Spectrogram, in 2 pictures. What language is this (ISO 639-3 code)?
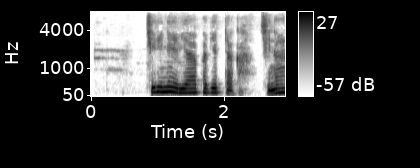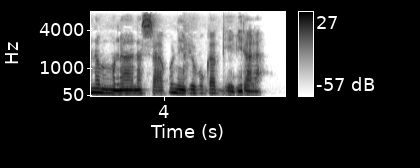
lug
